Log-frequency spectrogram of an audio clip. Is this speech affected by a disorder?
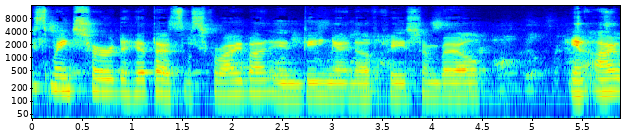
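No.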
